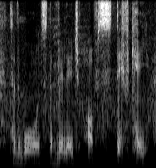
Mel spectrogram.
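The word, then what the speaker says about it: Stiffkey: North norfol Coast to towards the village of stiffy pronounced stuki here in norfol then from there he going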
